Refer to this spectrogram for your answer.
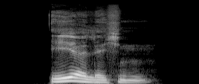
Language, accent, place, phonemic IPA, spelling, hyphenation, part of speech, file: German, Germany, Berlin, /ˈeːəlɪçn̩/, ehelichen, ehe‧li‧chen, verb / adjective, De-ehelichen.ogg
- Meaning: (verb) to espouse; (adjective) inflection of ehelich: 1. strong genitive masculine/neuter singular 2. weak/mixed genitive/dative all-gender singular 3. strong/weak/mixed accusative masculine singular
